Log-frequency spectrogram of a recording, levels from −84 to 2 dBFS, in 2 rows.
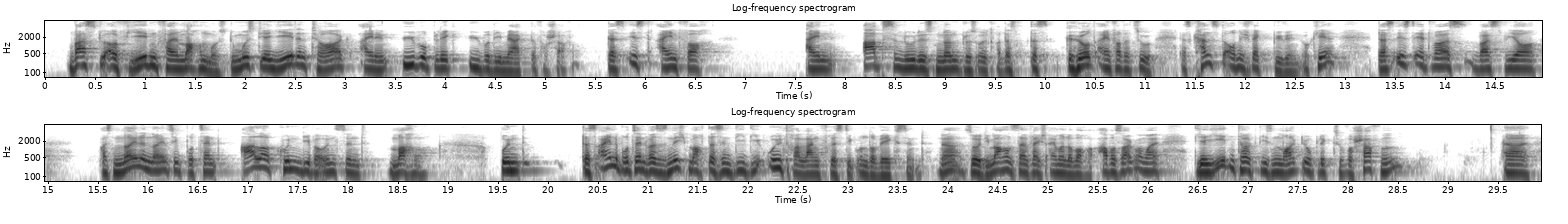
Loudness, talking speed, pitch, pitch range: -21 LUFS, 175 wpm, 150 Hz, 135-170 Hz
